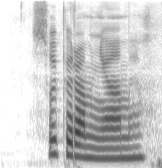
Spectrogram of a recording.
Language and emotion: Russian, neutral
